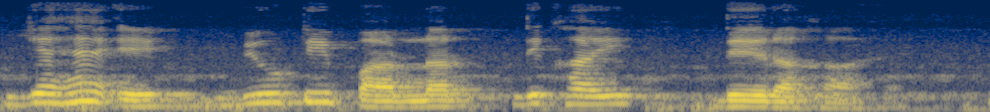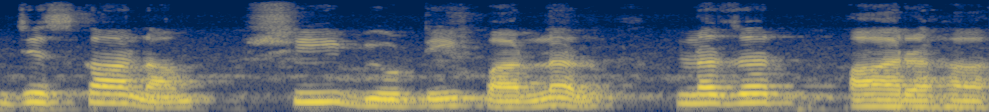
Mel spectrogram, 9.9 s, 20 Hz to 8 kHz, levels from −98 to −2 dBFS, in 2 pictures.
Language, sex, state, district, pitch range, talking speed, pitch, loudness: Hindi, male, Rajasthan, Bikaner, 120-195 Hz, 105 wpm, 145 Hz, -16 LUFS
